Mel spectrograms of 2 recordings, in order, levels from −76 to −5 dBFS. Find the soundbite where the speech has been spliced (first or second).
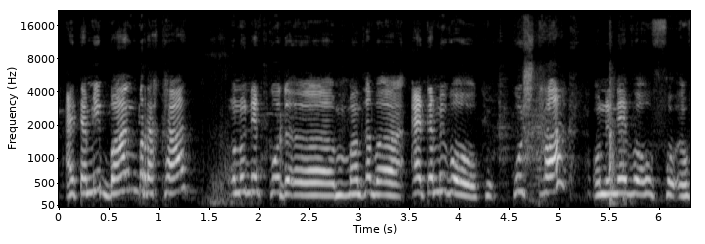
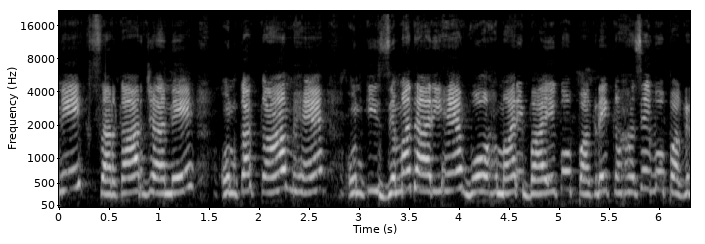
first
